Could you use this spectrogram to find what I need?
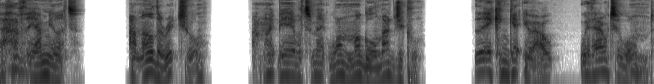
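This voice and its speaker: A put-on character voice, hoarse, croaky and raspy, moves at a moderate pace. Long, frequent pauses break up the speech. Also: man, medium pitch for a man. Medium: read story.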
